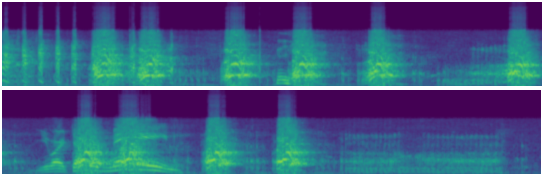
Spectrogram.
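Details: Bulldog during play, barking again and again in short explosive bursts roughly once a second, with a person's voice and a few higher yelping, wavering sounds mixed in.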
